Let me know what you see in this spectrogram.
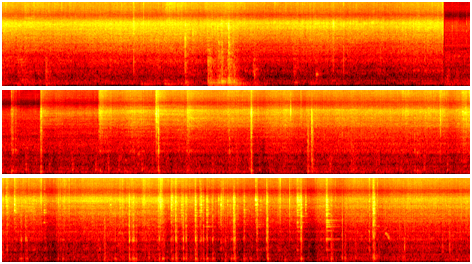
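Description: Food frying: a steady sizzle of beef, onions and green peppers being stirred in a pan with a wooden spatula, with a low thump about four seconds in. After about nine seconds it drops to a quieter sizzle of beef chunks searing in a steel pot, with many sharp crackling pops, busiest near the end.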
